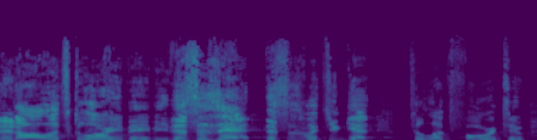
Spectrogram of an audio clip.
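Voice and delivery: high, loud mock triumph; playful teasing. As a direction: tease him grandly. Father teasing son.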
